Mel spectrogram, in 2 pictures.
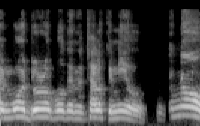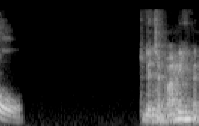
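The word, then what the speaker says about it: Talokan: And in the end, also in the final battle, he's not even like destroying Telecanil.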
